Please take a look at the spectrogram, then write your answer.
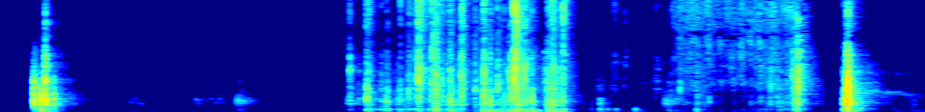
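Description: Tarot cards shuffled in a few riffling bursts, a short flick, then a longer ruffling run and a final sharp snap, close and crisp with no voices.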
